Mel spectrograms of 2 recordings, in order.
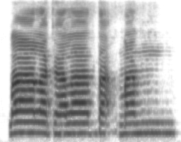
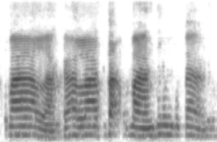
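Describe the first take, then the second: First: The two nun sounds merge into one doubled nun. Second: The two nun sounds are said as separate syllables. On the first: "ada malakala tak manna" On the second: "aslinya malakala tak manuna"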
